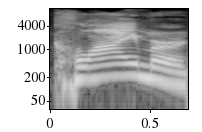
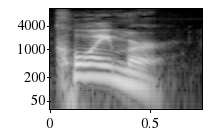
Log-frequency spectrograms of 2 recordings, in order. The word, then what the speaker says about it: Clymer: Clymer, not Coimer.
